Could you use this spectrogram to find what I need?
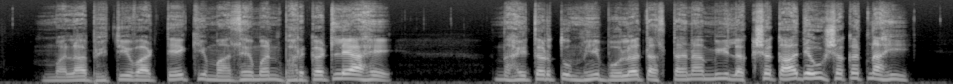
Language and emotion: Marathi, fearful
